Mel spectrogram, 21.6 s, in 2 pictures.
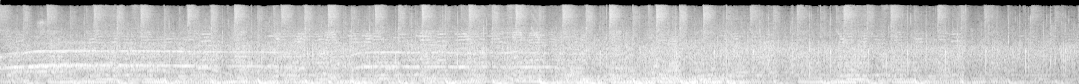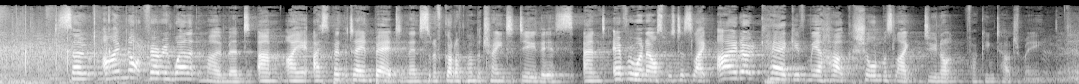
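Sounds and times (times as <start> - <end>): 
high sustained shouts: 0.0 - 7.3
audience cheering and applauding a guest: 0.0 - 12.1
speech: 11.6 - 21.5.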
